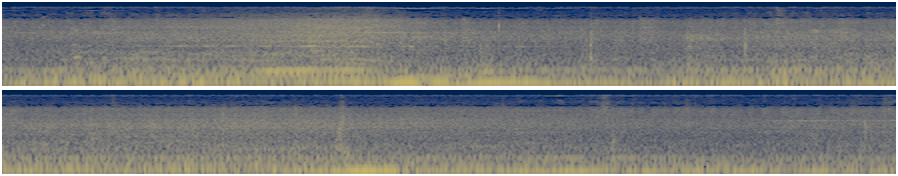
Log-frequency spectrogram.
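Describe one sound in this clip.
A cloth rubs and buffs a leather shoe.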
